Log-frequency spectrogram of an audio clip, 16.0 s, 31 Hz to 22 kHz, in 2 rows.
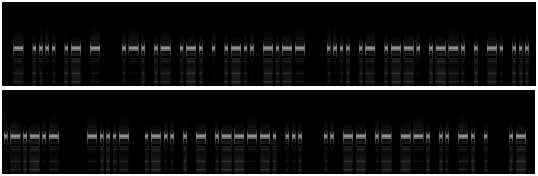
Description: Morse code, heard as a keyed tone, about 25 wpm, 600 Hz. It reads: THAT RARELY HAPPENS. <BT> LET'S IMAGINE A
